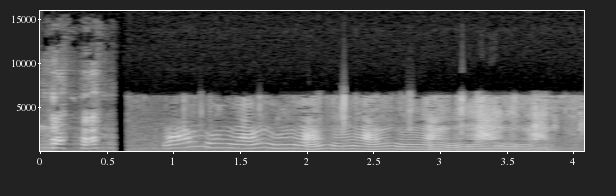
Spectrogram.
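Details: Kitten making a funny noise while eating: a long, wavering, warbling whine that slowly slides downward in pitch over about three seconds, after a brief cut near the start.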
